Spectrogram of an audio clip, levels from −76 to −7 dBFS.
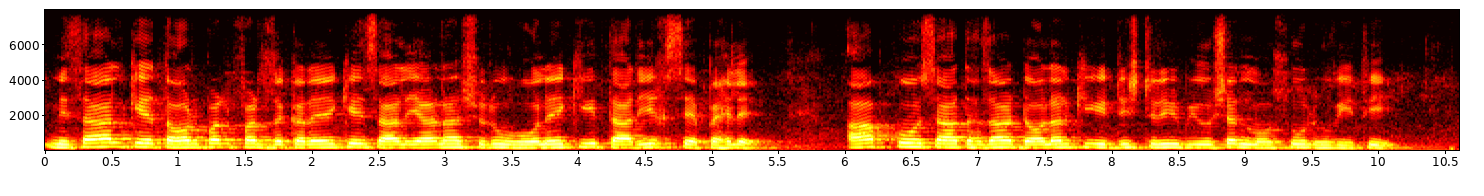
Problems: constant background noise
